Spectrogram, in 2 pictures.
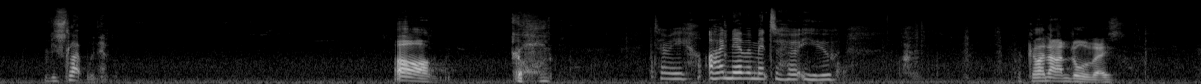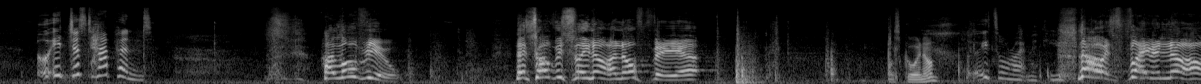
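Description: A man speaks angrily and loudly, close by.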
